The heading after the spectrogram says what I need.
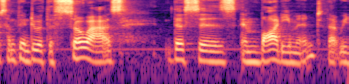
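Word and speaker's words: psoas: So to get to that wavelength of joy, you must release the soaz, which is spelled P S O A S.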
